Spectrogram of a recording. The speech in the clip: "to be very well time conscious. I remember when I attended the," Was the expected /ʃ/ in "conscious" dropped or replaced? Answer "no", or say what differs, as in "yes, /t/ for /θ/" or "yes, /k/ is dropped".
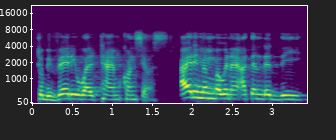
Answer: yes, /s/ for /ʃ/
